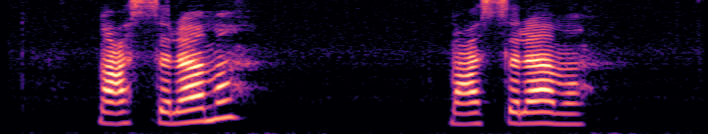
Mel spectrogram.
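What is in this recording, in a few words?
"greeting farewell", Yemeni Arabic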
